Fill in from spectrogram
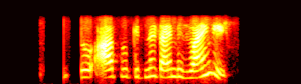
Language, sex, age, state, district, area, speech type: Hindi, female, 60+, Uttar Pradesh, Sitapur, rural, conversation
